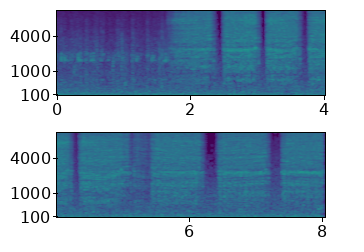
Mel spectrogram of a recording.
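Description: Aerosol can of Hycote clear lacquer spraying: a run of about eight short hissing sprays, separated by brief pauses, starting about two seconds in.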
